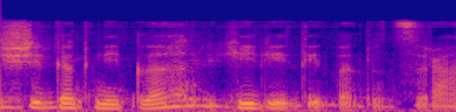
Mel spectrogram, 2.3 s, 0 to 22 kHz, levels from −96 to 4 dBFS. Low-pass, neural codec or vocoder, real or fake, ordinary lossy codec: 9.9 kHz; autoencoder, 22.05 kHz, a latent of 192 numbers a frame, VITS, trained on many speakers; fake; Opus, 24 kbps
